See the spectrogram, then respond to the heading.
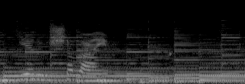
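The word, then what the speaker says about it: ירושלים: A bandeira de Jerusalém tem no meio o leão de Judá e em cima escrito Jerusalém em hebraico, que se pronuncia Yerushalayim.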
